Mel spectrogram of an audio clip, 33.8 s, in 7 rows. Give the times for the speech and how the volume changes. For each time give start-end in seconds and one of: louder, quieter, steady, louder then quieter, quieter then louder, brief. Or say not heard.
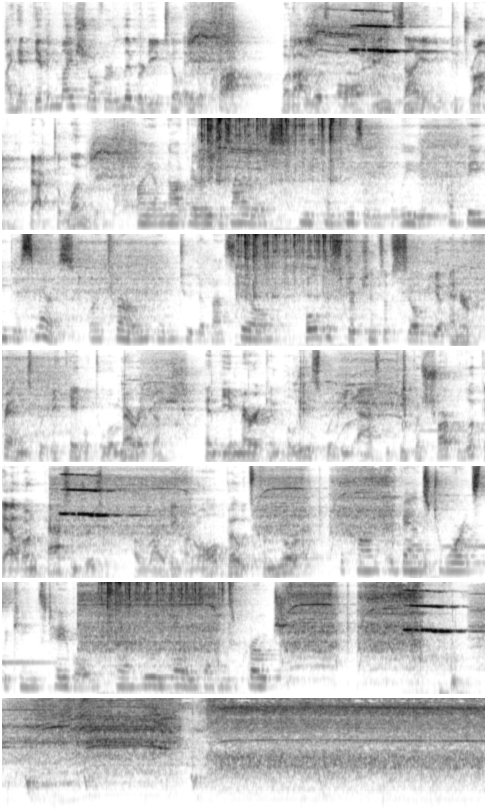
0.0-27.0 steady.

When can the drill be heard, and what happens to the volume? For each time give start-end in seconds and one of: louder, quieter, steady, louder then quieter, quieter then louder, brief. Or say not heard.
0.0-33.7 quieter then louder.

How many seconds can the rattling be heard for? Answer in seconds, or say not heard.
4 s.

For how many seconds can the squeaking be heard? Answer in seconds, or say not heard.
2 s.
